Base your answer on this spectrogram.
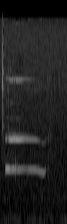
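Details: A sick male house cat named Kuri, lying under a desk at night and refusing food and catnip, lets out one clear, steady meow of almost a second. The meow tails off slightly at the end after a faint click.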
